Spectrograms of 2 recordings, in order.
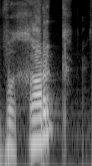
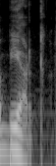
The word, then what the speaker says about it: Björk: Pero como Björk, no decimos Björk, sino Björk.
